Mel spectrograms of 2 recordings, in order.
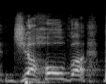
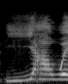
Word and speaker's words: Yahweh: because we in our Greekified way to pronounce it, we would say Jehovah. But really from a Hebrew perspective, the YHVH or YHWH, you know, reading from the right to the left would be Yahweh if we were to put vowels in there according to our language.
